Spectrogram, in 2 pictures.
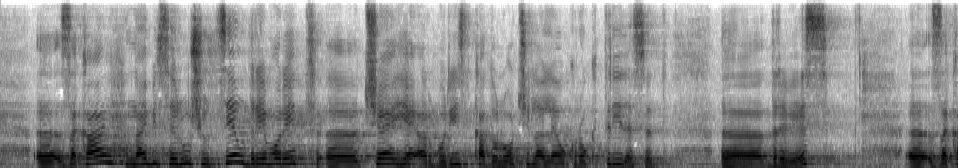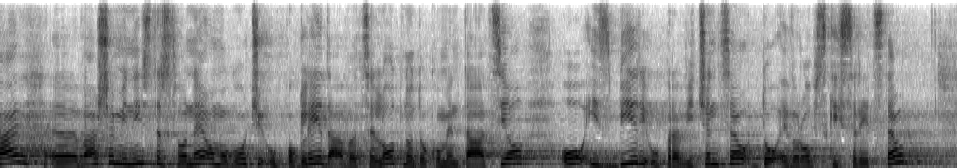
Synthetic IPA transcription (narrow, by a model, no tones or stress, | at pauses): zakajnajbisɛɾuːʃiwt̪seːwd̪ɾeːʋɔɾeːt̪t͡ʃɛjɛʔaɾbɔɾist̪kad̪ɔloːt͡ʃilalɛɔkɾokt̪ɾiːd̪ɛsɛt̪ | d̪ɾɛʋeːs | zakajʋaːʃɛminist̪əɾst̪ʋɔnɛɔmɔɡoːt͡ʃiʔupɔɡleːd̪aʋət̪sɛloːt̪nɔd̪ɔkumɛnt̪aːt̪sijɔ | ɔʔizbiːɾiʔupɾaʋit͡ʃɛnt̪sɛwd̪ɔʔɛwɾoːpskixsɾeːt̪st̪ɛw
